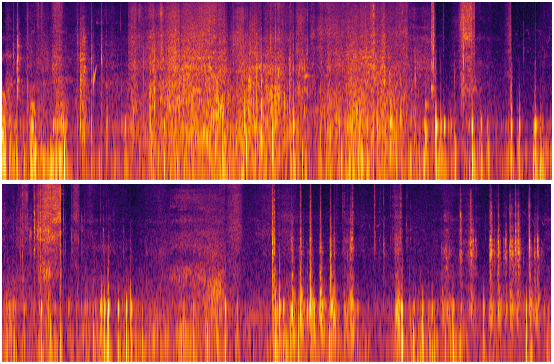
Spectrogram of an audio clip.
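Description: Water splashing and sloshing as a long metal pole is worked through weedy pond water, with scrapes, clicks and knocks of gear against a metal fishing platform. The splashing is densest early on; separate sharp knocks and clicks follow.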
